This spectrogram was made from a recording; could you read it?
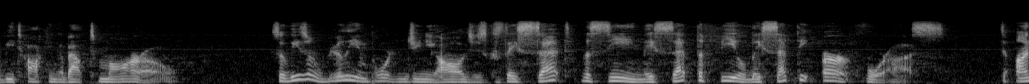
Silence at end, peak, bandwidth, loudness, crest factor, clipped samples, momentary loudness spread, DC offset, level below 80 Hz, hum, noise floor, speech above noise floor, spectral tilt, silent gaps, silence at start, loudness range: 0 s; -6 dBFS; 8.4 kHz; -26 LUFS; 22 dB; under 0.1%; 9 LU; under 0.1%; -62 dBFS; none; -58 dBFS; 32 dB; -3.5 dB/octave; none; 0 s; 5 LU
